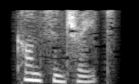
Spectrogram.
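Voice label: "concentrate", English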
